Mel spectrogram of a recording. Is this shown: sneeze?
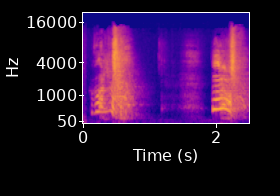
yes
